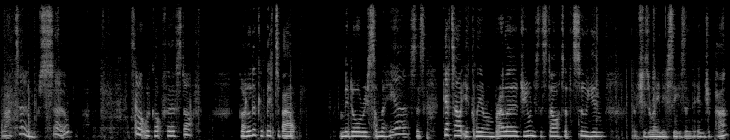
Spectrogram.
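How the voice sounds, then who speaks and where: A woman's voice: fairly high pitch, a little slow, gravelly, a little mellow, a little hiss or hum. An English woman chatting casually as she unboxes a snack box, reading the product blurbs aloud and apologising for her pronunciation. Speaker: unboxing vlogger. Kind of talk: casual chat while unboxing.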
